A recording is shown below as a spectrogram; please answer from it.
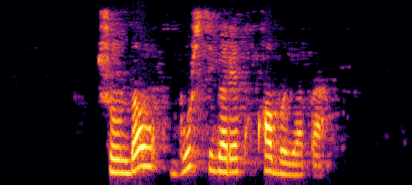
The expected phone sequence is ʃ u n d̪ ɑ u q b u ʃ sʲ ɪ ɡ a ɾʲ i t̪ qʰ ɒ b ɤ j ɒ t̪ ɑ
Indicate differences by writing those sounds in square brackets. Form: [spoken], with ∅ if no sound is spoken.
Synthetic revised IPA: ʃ u n d̪ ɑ u q b u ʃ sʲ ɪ ɡ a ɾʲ [e] t̪ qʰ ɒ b ɤ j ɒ t̪ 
